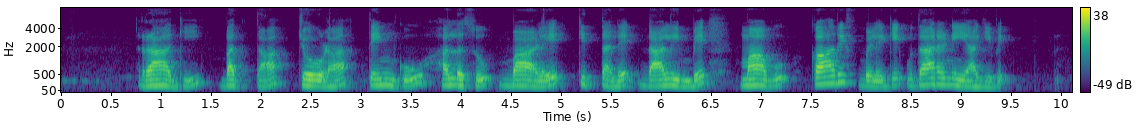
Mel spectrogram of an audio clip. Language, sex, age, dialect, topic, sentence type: Kannada, female, 46-50, Mysore Kannada, agriculture, statement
